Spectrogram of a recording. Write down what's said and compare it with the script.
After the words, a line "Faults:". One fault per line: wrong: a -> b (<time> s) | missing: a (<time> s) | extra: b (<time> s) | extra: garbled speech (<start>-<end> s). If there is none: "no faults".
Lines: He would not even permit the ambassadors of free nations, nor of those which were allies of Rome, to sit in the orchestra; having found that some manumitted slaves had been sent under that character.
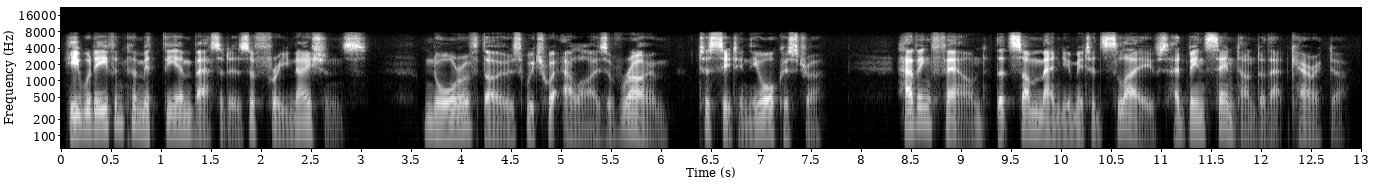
He would even permit the ambassadors of free nations, nor of those which were allies of Rome, to sit in the orchestra; having found that some manumitted slaves had been sent under that character.
Faults:
missing: not (0.3 s)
